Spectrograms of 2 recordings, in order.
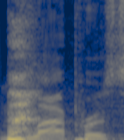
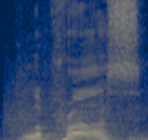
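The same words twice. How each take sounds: First: The name has its plain, usual pronunciation. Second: The name has an odd, joking pronunciation. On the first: The speaker calls it right. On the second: The speaker calls it wrong.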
